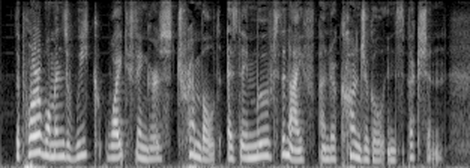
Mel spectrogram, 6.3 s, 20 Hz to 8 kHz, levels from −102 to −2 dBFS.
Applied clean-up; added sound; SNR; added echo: none; none; none; none.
